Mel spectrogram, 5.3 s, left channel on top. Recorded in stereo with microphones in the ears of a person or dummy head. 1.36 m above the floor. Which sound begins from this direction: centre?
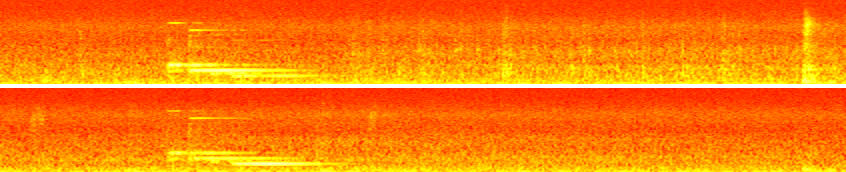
A ringtone, at 1.1 s.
